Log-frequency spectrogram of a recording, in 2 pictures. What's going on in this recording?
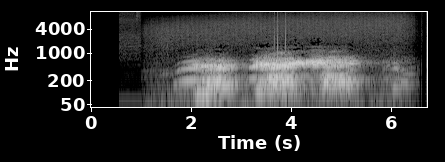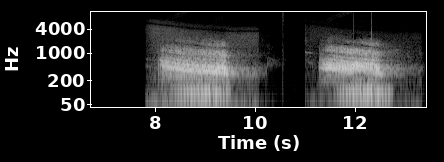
Stegosaurus calls based on cretaceous syrinx information and hypothesis.
movie, recreation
